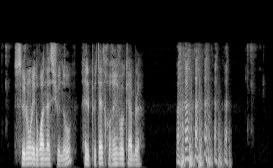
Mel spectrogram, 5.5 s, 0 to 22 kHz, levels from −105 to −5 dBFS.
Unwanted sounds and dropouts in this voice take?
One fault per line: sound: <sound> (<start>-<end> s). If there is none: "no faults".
sound: laugh (3.5-4.7 s)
